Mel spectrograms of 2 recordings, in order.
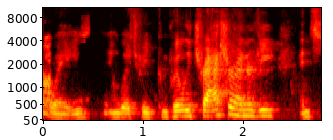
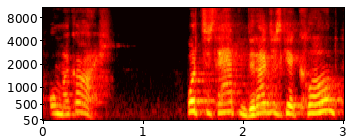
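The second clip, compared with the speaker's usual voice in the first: startled; 7 semitones higher than usual. Retold or imitated. Neil panics at being cloned.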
